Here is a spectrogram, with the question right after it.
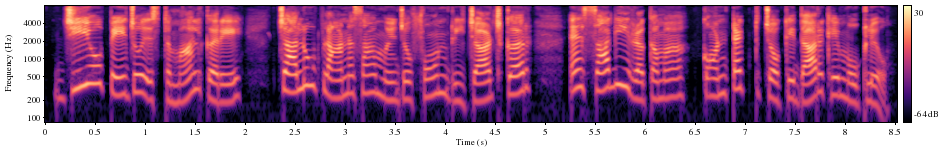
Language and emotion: Sindhi, neutral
